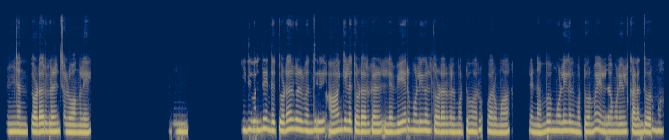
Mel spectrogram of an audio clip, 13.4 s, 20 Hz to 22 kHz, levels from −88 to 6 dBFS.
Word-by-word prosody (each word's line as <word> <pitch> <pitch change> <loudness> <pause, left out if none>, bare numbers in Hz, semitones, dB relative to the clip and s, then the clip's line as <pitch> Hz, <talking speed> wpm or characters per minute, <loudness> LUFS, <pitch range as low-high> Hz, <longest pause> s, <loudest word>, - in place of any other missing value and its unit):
ம். 190 0 +1
அந்த 185 0 0
தொடர்கள்ன்னு 195 +1 +2
சொல்லுவாங்களே? 175 -2 +1 1.7
ம். 190 0 -2 1.1
இது 220 +2 0
வந்து 225 +3 +1
இந்த 215 -1 +2
தொடர்கள் 240 +3 +2
வந்து 210 +2 +1 0.4
ஆங்கிலத்தொடர்கள், 205 -4 +1
இல்ல 185 -1 +2 0.2
வேறு 225 +4 +2
மொழிகள் 220 -1 0
தொடர்கள் 185 -1 0
மட்டும் 190 +2 -1
வரும் 220 +5 -3
வருமா? 175 -1 0 0.4
இல்ல 200 -3 -4
நம்ம 190 +6 +1
மொழிகள் 210 0 +1
மட்டும் 185 +1 -1
வருமா? 205 +5 -1
எல்லா 190 0 -1
மொழிகளும் 190 +1 -2
கலந்து 180 +2 0
வருமா? 210 +1 -2
195 Hz, 120 wpm, -18 LUFS, 185-215 Hz, 1.7 s, தொடர்கள்ன்னு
